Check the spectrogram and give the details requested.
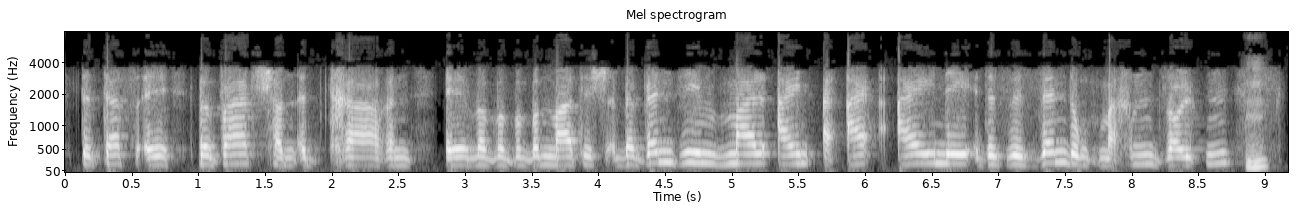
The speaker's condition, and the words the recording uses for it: Stuttering. Ich frage dich mal ein paar Sachen, wo du vielleicht ein bisschen kürzer antworten musst, dann fällt es dir nicht so schwer.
